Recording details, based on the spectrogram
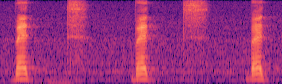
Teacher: अगर आपने अथ अथ कहा तो आपने इसमें हा शामिल कर दिया, आवाज़ शामिल कर दी, वो शामिल नहीं करनी, आपने हवा रिलीज़ करनी है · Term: हम्स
